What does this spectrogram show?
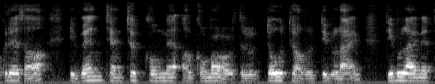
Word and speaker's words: Gomer: 예, 고멜, 우리는 고멜이라고 하는데 Gomer 이렇게 발음이 되어 있어요.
